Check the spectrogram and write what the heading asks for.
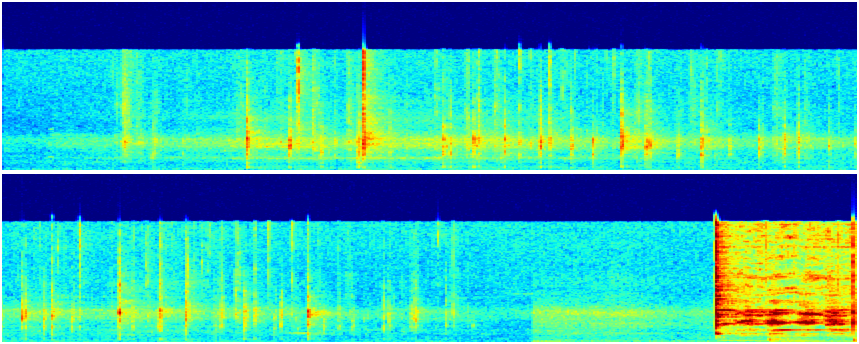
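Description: Fingers patting and pressing banana thalipeeth dough flat on an oiled banana leaf, making many small soft pats and sticky clicks. Near the end, music starts loudly.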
